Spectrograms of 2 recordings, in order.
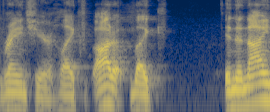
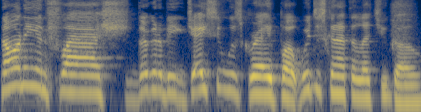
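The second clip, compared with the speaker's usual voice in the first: put-on, very high, soft, really nice voice; 9 semitones higher, 5 dB quieter than usual. Acting out a company letting someone go, in a put-on really nice voice. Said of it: "in a really nice voice".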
